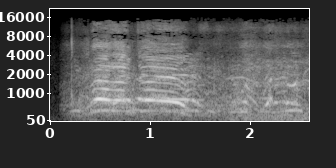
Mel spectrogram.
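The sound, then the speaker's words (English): A crowd of students shouting and jeering as they disperse after an encounter at the Lincoln Memorial, with loud overlapping raised voices and drawn-out yells rising and falling over a steady babble for a few seconds. “And there's many more moments after this, but there's one in particular, because as the students finally dispersed, there was many more shouts and jeers.”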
